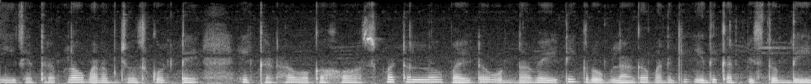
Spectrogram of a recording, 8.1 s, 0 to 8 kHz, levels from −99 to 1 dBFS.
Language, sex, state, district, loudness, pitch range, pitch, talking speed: Telugu, female, Andhra Pradesh, Chittoor, -18 LUFS, 190-210 Hz, 200 Hz, 110 wpm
